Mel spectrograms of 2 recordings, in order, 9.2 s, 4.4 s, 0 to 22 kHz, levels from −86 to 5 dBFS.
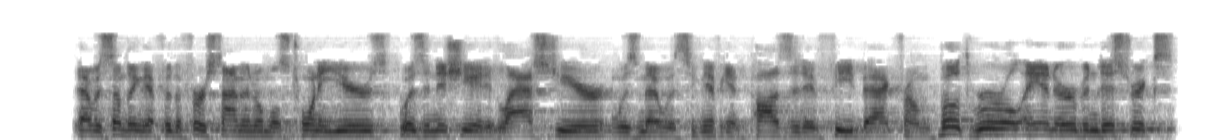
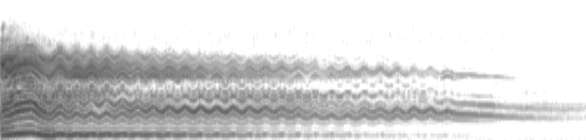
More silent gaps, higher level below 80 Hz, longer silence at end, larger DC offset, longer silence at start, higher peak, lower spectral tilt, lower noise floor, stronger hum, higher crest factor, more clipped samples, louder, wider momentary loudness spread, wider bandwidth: neither; first, -58 dBFS vs -86 dBFS; second, 0.4 s vs 0.7 s; neither; first, 0.55 s vs 0 s; first, -4 dBFS vs -8 dBFS; about the same, -4 dB/octave vs -3.5 dB/octave; first, -66 dBFS vs -62 dBFS; neither; second, 12 dB vs 22 dB; neither; first, -16 LUFS vs -25 LUFS; second, 5 LU vs 23 LU; second, 8 kHz vs 11 kHz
